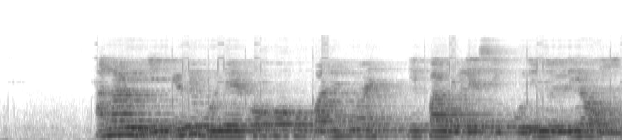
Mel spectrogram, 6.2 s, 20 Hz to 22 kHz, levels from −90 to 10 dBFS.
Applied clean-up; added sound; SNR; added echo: neural separator model SepFormer DNS4.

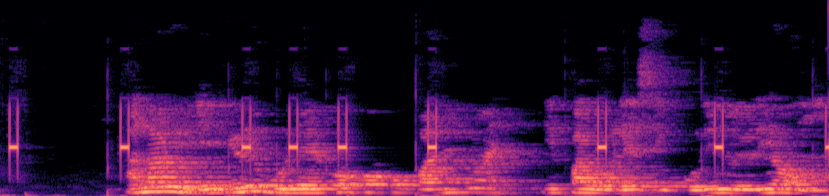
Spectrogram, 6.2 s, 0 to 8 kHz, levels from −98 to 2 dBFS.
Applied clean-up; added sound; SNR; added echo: classical method WPE with log-MMSE.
